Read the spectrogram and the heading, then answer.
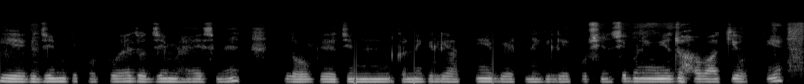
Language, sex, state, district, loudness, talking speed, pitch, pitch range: Marwari, male, Rajasthan, Nagaur, -30 LUFS, 200 wpm, 130 Hz, 125-135 Hz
